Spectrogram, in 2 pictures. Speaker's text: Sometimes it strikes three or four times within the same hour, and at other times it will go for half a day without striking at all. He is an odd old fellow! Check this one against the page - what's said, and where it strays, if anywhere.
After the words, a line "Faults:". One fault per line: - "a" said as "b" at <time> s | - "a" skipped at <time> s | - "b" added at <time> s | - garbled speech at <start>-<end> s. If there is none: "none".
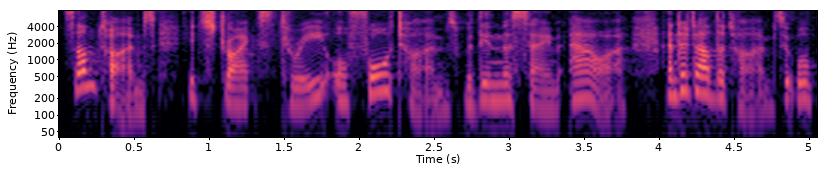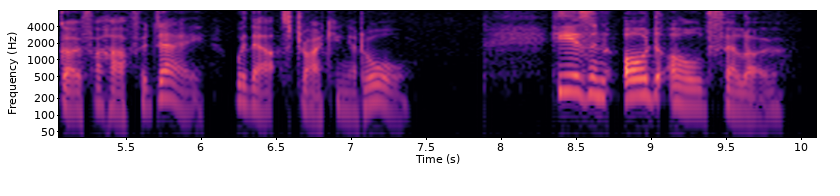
Sometimes it strikes three or four times within the same hour, and at other times it will go for half a day without striking at all. He is an odd old fellow!
Faults:
none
